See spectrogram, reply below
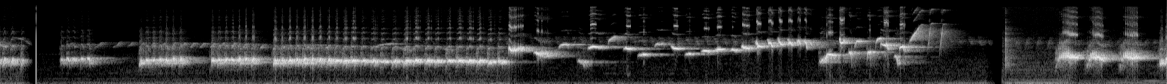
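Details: White-rumped shama lure song for prompting replies: a long, steady, low whistled tone in repeated stretches, then a rising cascade of quick varied whistles and a final lively warbled phrase.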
